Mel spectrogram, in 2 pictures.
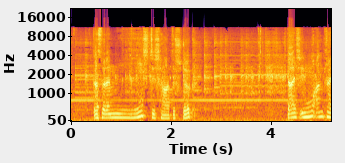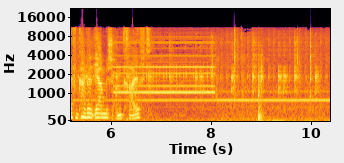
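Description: Retro video game music plays with bleeping tones.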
